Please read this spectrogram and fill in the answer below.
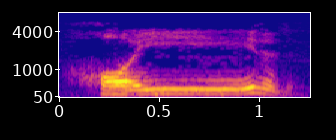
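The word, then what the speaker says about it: خير: And if it's a ya, then it will be light. Khayr. We don't say khayr. This is a very common mistake, by the way. Khayr. No. Khayr. Light, because there is a ya before it.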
